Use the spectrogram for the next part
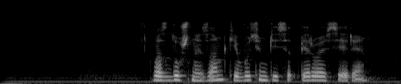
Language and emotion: Russian, neutral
